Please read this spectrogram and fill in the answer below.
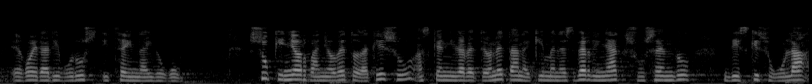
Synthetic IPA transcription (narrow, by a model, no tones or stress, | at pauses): e̞ɣ̞o̞e̞ɾaɾiβuɾusit͡se̞jnːajðuɣu | sukiɲo̞ɾβaɲo̞β̞e̞t̪uð̞akisuaske̞niʎaβ̞e̞t̪e̞o̞ne̞t̪ane̞kime̞ne̞zβe̞ɾð̞iɲaksuse̞nd̪u | ðiskisuɣula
